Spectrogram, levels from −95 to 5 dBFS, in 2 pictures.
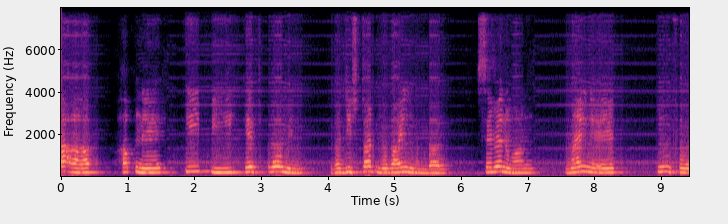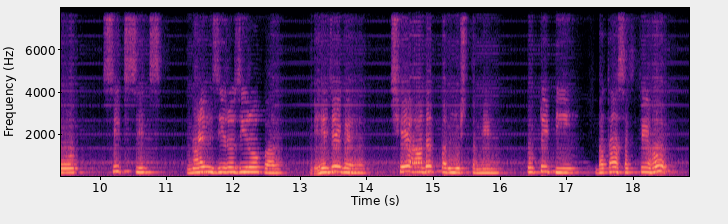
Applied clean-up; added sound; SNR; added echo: neural separator model SepFormer DNS4.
